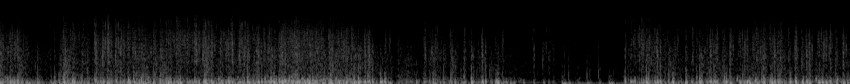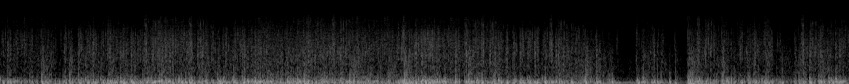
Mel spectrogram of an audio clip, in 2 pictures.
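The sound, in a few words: gunfire and cannon fire in Grand Tactician: The Civil War video game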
